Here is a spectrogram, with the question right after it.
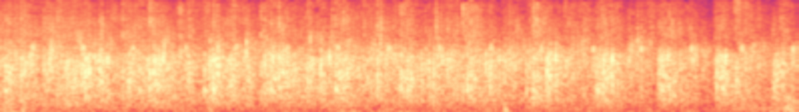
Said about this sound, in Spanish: Dale un aplauso fuerte si lo crees. Vamos a dar un aplauso fuerte si lo recibes.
